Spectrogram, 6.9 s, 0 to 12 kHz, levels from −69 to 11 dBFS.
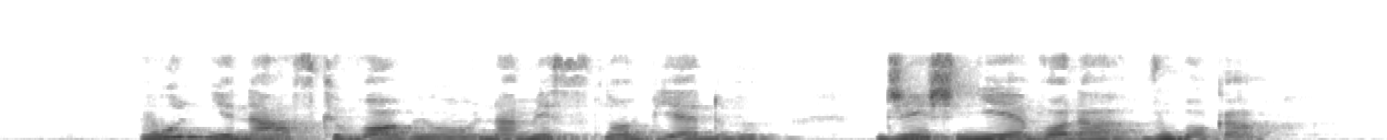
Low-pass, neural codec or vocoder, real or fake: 7.2 kHz; none; real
